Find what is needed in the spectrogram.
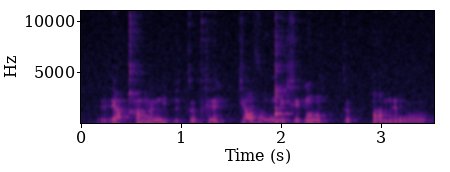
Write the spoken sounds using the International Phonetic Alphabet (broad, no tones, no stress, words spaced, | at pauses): reqʰɵmœŋi ɠʉkɵpʰɛ̃ kːe ðˤyŋ͡ǃẽxe ɠɔ̃ kːɵpːɑ̃bɛ̃ wo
